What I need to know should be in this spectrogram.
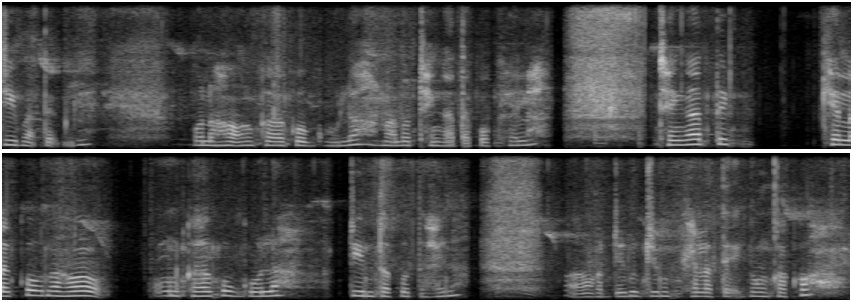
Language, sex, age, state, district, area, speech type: Santali, female, 30-45, Jharkhand, East Singhbhum, rural, spontaneous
